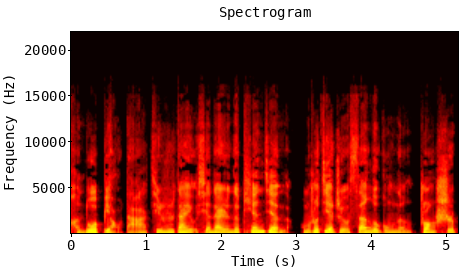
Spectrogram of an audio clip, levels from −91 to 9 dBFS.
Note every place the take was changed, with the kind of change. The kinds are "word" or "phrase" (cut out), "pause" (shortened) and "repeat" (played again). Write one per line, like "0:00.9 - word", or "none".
0:03.0 - pause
